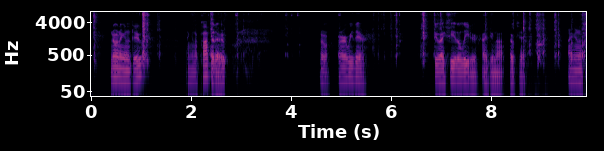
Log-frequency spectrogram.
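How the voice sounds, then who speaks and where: Male hobbyist host, low register, unhurried and halting delivery, casual thinking-aloud demo. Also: background noise. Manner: halting, muttering asides to himself. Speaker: vintage computer hobbyist host.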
